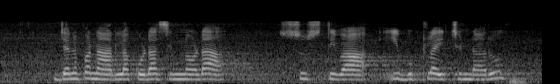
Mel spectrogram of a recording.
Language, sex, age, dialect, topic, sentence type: Telugu, female, 18-24, Southern, agriculture, statement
